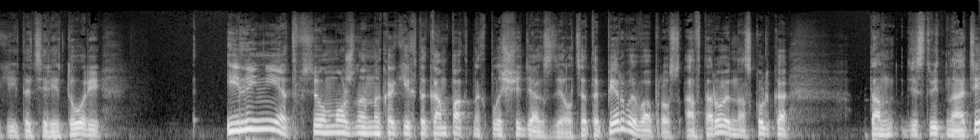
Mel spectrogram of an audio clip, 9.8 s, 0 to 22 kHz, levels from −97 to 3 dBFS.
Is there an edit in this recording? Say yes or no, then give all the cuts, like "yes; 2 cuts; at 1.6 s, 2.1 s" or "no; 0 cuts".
no; 0 cuts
